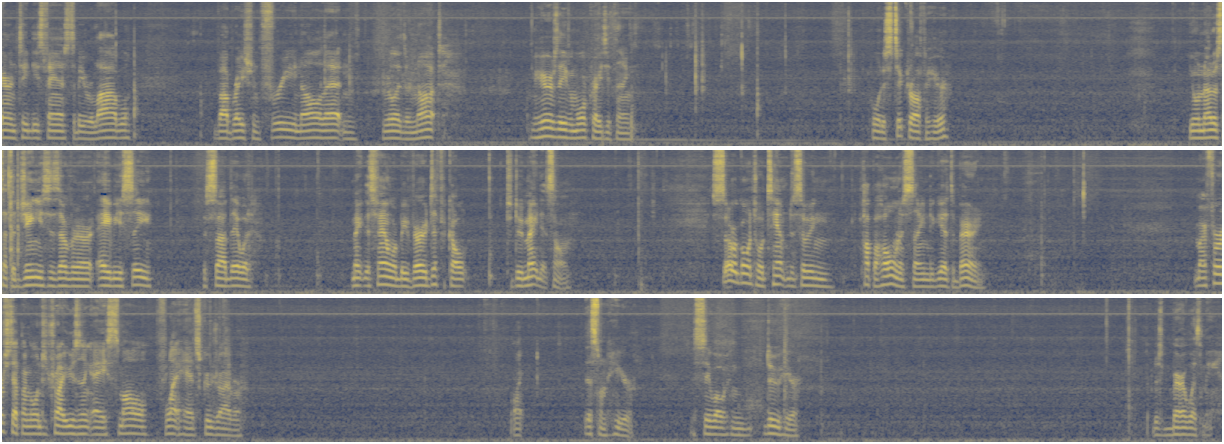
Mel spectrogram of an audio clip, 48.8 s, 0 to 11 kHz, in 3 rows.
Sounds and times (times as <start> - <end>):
Speech: 0.0 - 1.8, 2.8 - 6.0, 7.0 - 8.5, 11.6 - 12.7, 15.8 - 18.3, 18.9 - 19.7, 20.9 - 23.9, 25.7 - 29.4, 32.2 - 35.8, 39.3 - 39.6, 40.3 - 41.1, 41.7 - 43.3, 47.8 - 48.8.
